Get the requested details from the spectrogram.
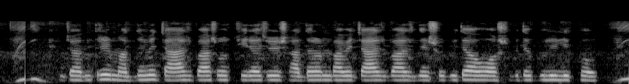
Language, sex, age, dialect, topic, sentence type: Bengali, female, 18-24, Northern/Varendri, agriculture, question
